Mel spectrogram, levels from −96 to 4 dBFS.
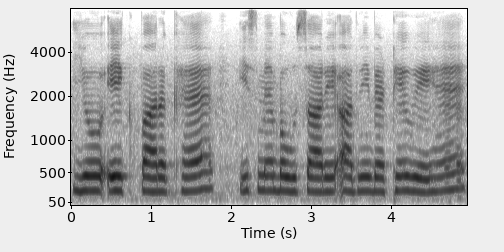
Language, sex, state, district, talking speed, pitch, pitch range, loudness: Hindi, female, Haryana, Rohtak, 135 wpm, 220 Hz, 210-225 Hz, -16 LUFS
